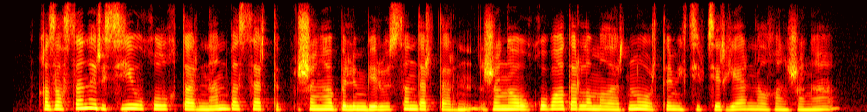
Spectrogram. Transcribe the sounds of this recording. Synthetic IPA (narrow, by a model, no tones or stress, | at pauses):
qʰɑzɑqst̪ɑnɾe̞se̞jwo̞qulˠəqt̪ɑɾənɑnbɑst̪ɑɾt̪əp̚ʒ̥ɑɴɑbɪlɪmbe̞ɾust̪and̪aɾt̪ːɑɾənʒɑɴɑwo̞qubɑʁd̪ɑɾlˠɑmɑlˠɑɾd̪ənwo̞ɾt̪ɑme̞k̚t̪e̞p̚t̪e̞ɾɡʲe̞ɑɾnɑlˠʁɑnʒɑɴɑ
